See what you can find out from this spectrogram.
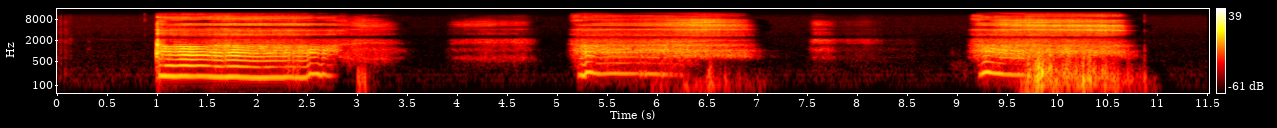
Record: exhalation_length: 11.5 s
exhalation_amplitude: 22720
exhalation_signal_mean_std_ratio: 0.47
survey_phase: beta (2021-08-13 to 2022-03-07)
age: 45-64
gender: Female
wearing_mask: 'No'
symptom_cough_any: true
symptom_sore_throat: true
symptom_fatigue: true
symptom_headache: true
symptom_change_to_sense_of_smell_or_taste: true
symptom_onset: 3 days
smoker_status: Ex-smoker
respiratory_condition_asthma: false
respiratory_condition_other: false
recruitment_source: Test and Trace
submission_delay: 1 day
covid_test_result: Positive
covid_test_method: RT-qPCR
covid_ct_value: 15.8
covid_ct_gene: ORF1ab gene
covid_ct_mean: 16.1
covid_viral_load: 5300000 copies/ml
covid_viral_load_category: High viral load (>1M copies/ml)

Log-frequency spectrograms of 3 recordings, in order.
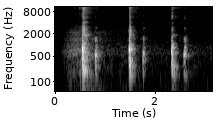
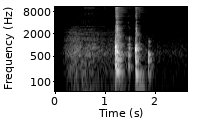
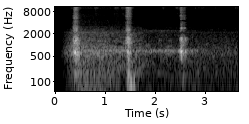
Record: three_cough_length: 3.2 s
three_cough_amplitude: 32768
three_cough_signal_mean_std_ratio: 0.25
cough_length: 2.6 s
cough_amplitude: 32768
cough_signal_mean_std_ratio: 0.23
exhalation_length: 3.7 s
exhalation_amplitude: 13340
exhalation_signal_mean_std_ratio: 0.42
survey_phase: beta (2021-08-13 to 2022-03-07)
age: 18-44
gender: Female
wearing_mask: 'No'
symptom_none: true
smoker_status: Never smoked
respiratory_condition_asthma: false
respiratory_condition_other: false
recruitment_source: REACT
submission_delay: 1 day
covid_test_result: Negative
covid_test_method: RT-qPCR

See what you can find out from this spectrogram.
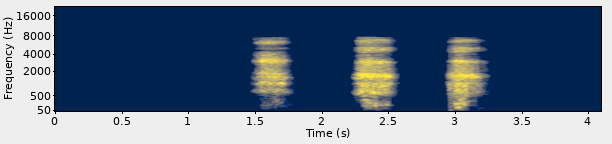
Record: exhalation_length: 4.1 s
exhalation_amplitude: 6819
exhalation_signal_mean_std_ratio: 0.34
survey_phase: alpha (2021-03-01 to 2021-08-12)
age: 45-64
gender: Female
wearing_mask: 'No'
symptom_none: true
smoker_status: Ex-smoker
respiratory_condition_asthma: false
respiratory_condition_other: false
recruitment_source: REACT
submission_delay: 2 days
covid_test_result: Negative
covid_test_method: RT-qPCR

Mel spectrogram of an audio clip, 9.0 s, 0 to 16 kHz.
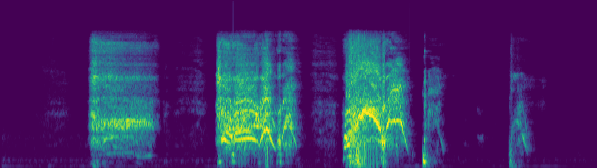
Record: exhalation_length: 9.0 s
exhalation_amplitude: 31035
exhalation_signal_mean_std_ratio: 0.52
survey_phase: beta (2021-08-13 to 2022-03-07)
age: 65+
gender: Male
wearing_mask: 'Yes'
symptom_cough_any: true
symptom_new_continuous_cough: true
symptom_runny_or_blocked_nose: true
symptom_sore_throat: true
symptom_fatigue: true
symptom_onset: 4 days
smoker_status: Ex-smoker
respiratory_condition_asthma: false
respiratory_condition_other: false
recruitment_source: Test and Trace
submission_delay: 2 days
covid_test_result: Positive
covid_test_method: RT-qPCR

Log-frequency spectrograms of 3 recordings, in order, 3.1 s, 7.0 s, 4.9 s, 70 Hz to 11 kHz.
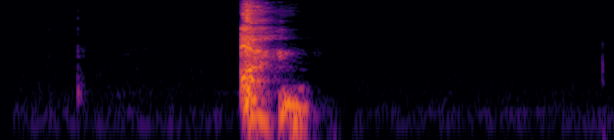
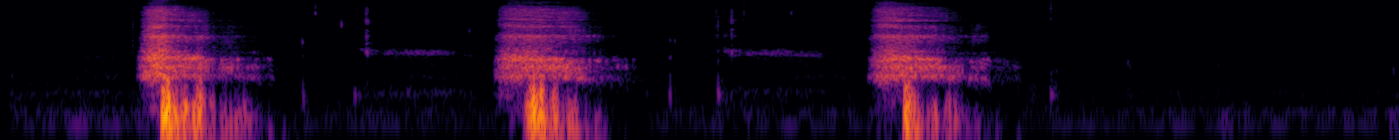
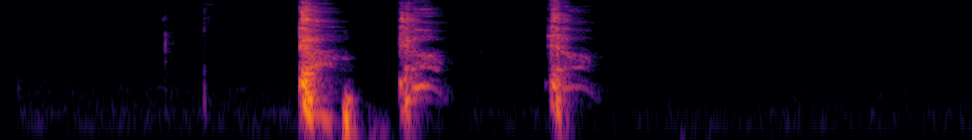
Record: cough_length: 3.1 s
cough_amplitude: 29749
cough_signal_mean_std_ratio: 0.21
exhalation_length: 7.0 s
exhalation_amplitude: 20515
exhalation_signal_mean_std_ratio: 0.26
three_cough_length: 4.9 s
three_cough_amplitude: 30707
three_cough_signal_mean_std_ratio: 0.19
survey_phase: beta (2021-08-13 to 2022-03-07)
age: 45-64
gender: Female
wearing_mask: 'No'
symptom_fatigue: true
symptom_onset: 9 days
smoker_status: Never smoked
respiratory_condition_asthma: false
respiratory_condition_other: false
recruitment_source: REACT
submission_delay: 1 day
covid_test_result: Negative
covid_test_method: RT-qPCR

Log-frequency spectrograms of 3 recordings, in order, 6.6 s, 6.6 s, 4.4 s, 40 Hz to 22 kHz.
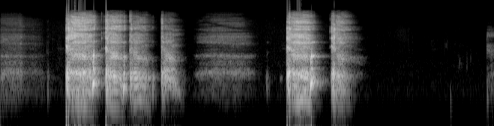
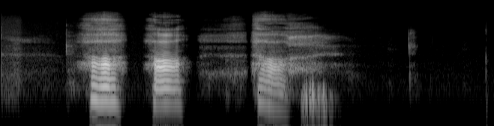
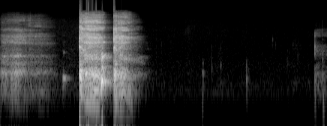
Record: three_cough_length: 6.6 s
three_cough_amplitude: 26028
three_cough_signal_mean_std_ratio: 0.39
exhalation_length: 6.6 s
exhalation_amplitude: 19427
exhalation_signal_mean_std_ratio: 0.3
cough_length: 4.4 s
cough_amplitude: 26028
cough_signal_mean_std_ratio: 0.31
survey_phase: beta (2021-08-13 to 2022-03-07)
age: 65+
gender: Female
wearing_mask: 'No'
symptom_cough_any: true
symptom_runny_or_blocked_nose: true
symptom_fatigue: true
symptom_onset: 5 days
smoker_status: Never smoked
respiratory_condition_asthma: false
respiratory_condition_other: false
recruitment_source: Test and Trace
submission_delay: 2 days
covid_test_result: Positive
covid_test_method: RT-qPCR
covid_ct_value: 25.2
covid_ct_gene: N gene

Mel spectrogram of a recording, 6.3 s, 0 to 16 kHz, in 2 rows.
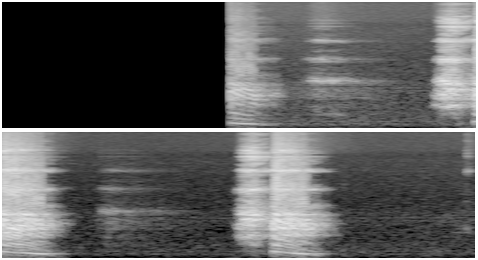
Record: exhalation_length: 6.3 s
exhalation_amplitude: 32768
exhalation_signal_mean_std_ratio: 0.39
survey_phase: beta (2021-08-13 to 2022-03-07)
age: 65+
gender: Male
wearing_mask: 'No'
symptom_none: true
smoker_status: Ex-smoker
respiratory_condition_asthma: false
respiratory_condition_other: false
recruitment_source: REACT
submission_delay: 3 days
covid_test_result: Negative
covid_test_method: RT-qPCR
influenza_a_test_result: Negative
influenza_b_test_result: Negative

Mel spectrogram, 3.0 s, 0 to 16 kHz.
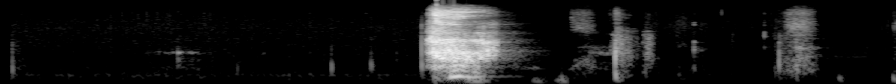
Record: exhalation_length: 3.0 s
exhalation_amplitude: 32547
exhalation_signal_mean_std_ratio: 0.22
survey_phase: beta (2021-08-13 to 2022-03-07)
age: 45-64
gender: Female
wearing_mask: 'No'
symptom_cough_any: true
symptom_shortness_of_breath: true
symptom_sore_throat: true
symptom_fatigue: true
symptom_headache: true
symptom_onset: 2 days
smoker_status: Ex-smoker
respiratory_condition_asthma: true
respiratory_condition_other: false
recruitment_source: Test and Trace
submission_delay: 1 day
covid_test_result: Positive
covid_test_method: RT-qPCR
covid_ct_value: 20.0
covid_ct_gene: ORF1ab gene
covid_ct_mean: 20.4
covid_viral_load: 200000 copies/ml
covid_viral_load_category: Low viral load (10K-1M copies/ml)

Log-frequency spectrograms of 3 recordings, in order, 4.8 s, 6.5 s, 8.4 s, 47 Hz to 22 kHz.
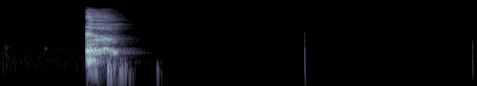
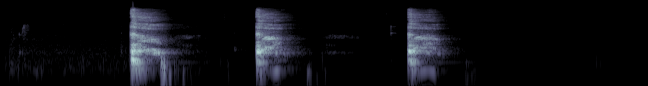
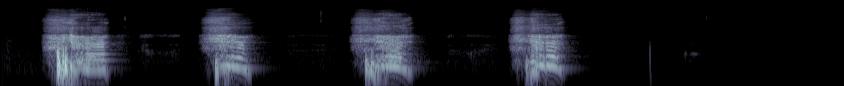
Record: cough_length: 4.8 s
cough_amplitude: 26945
cough_signal_mean_std_ratio: 0.18
three_cough_length: 6.5 s
three_cough_amplitude: 29922
three_cough_signal_mean_std_ratio: 0.23
exhalation_length: 8.4 s
exhalation_amplitude: 21309
exhalation_signal_mean_std_ratio: 0.35
survey_phase: beta (2021-08-13 to 2022-03-07)
age: 45-64
gender: Female
wearing_mask: 'No'
symptom_cough_any: true
symptom_runny_or_blocked_nose: true
symptom_headache: true
symptom_change_to_sense_of_smell_or_taste: true
symptom_loss_of_taste: true
symptom_onset: 3 days
smoker_status: Never smoked
respiratory_condition_asthma: false
respiratory_condition_other: false
recruitment_source: Test and Trace
submission_delay: 1 day
covid_test_result: Positive
covid_test_method: ePCR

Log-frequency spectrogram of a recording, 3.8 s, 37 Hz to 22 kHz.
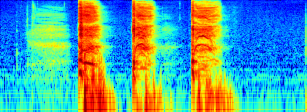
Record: three_cough_length: 3.8 s
three_cough_amplitude: 11815
three_cough_signal_mean_std_ratio: 0.35
survey_phase: alpha (2021-03-01 to 2021-08-12)
age: 18-44
gender: Female
wearing_mask: 'No'
symptom_none: true
smoker_status: Ex-smoker
respiratory_condition_asthma: true
respiratory_condition_other: false
recruitment_source: REACT
submission_delay: 5 days
covid_test_result: Negative
covid_test_method: RT-qPCR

